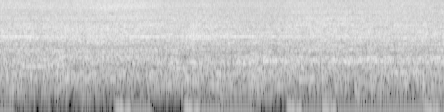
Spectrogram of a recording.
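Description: Handheld hair dryer blowing steadily, with a faint high whine over its even rush of air.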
